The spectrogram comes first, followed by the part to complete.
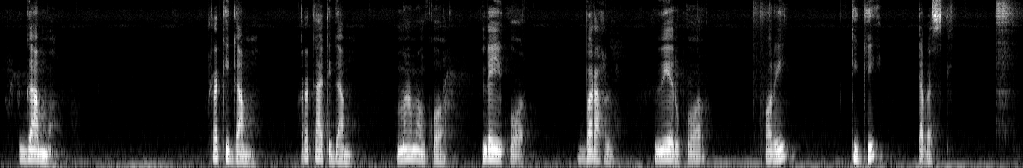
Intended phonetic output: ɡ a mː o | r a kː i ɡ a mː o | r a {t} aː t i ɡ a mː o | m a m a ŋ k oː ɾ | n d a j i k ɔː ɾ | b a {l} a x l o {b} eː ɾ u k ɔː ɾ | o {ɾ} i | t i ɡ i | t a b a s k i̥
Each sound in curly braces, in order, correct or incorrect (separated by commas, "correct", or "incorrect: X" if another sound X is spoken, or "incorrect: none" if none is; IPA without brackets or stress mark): incorrect: k, incorrect: ɾ, incorrect: w, correct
